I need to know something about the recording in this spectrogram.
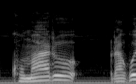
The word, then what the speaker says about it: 困る: 여기 입구자에 나무 목자가 이렇게 들어가 있는 이 한자를 일본인들은 고마루라고 읽습니다.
